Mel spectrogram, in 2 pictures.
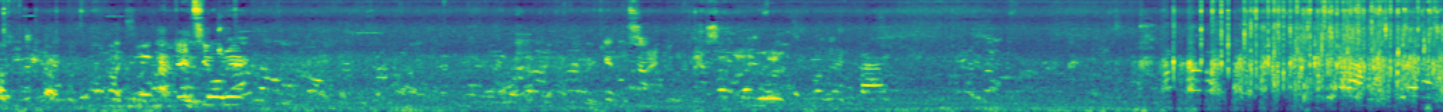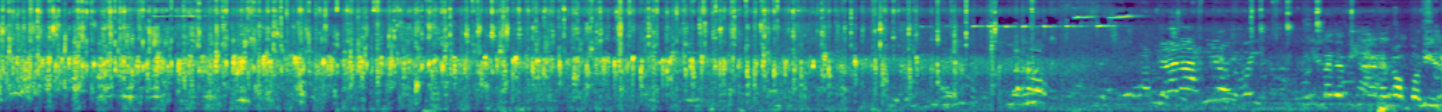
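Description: A crowd of men and women murmurs and talks nearby.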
